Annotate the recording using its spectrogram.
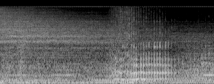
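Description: Film score music playing, with a cartoon sabre-toothed cat's roar over it.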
